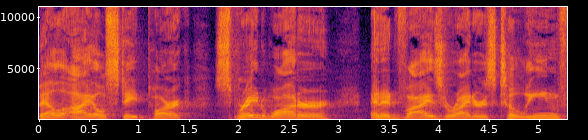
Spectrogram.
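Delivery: ordinary delivery, nothing marked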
